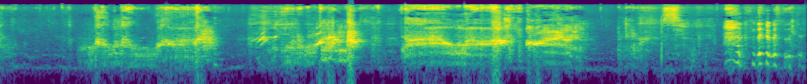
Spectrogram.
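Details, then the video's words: Very angry little dog growling indoors, low rough snarls in bursts of one to two seconds with short breaks, a person pleading in Ukrainian between growls. "Very angry little dog"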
